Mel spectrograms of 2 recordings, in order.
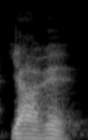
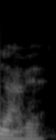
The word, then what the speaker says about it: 야훼: 그래서 여호와 혹은, 저거는 이제 우리말 번역으로 여호와라고 했고, 혹은 야훼, 여호와 혹은 야훼. 실제 히브리어로는 이렇게 되어 있어요. 보여주실래요? 이게 신명사문자라고 하는데, 이것이 모음을 어떻게 찍느냐에 따라 여호와 혹은 야훼 두 가지로 발음되어진다는 거예요.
